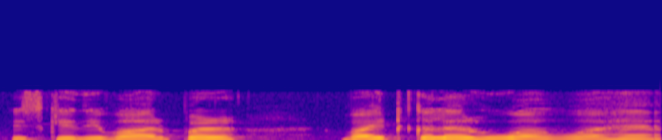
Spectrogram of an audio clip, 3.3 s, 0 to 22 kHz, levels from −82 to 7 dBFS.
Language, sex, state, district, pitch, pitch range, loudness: Hindi, female, Uttar Pradesh, Saharanpur, 250 Hz, 245-255 Hz, -16 LUFS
